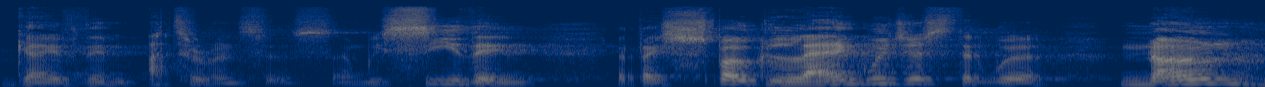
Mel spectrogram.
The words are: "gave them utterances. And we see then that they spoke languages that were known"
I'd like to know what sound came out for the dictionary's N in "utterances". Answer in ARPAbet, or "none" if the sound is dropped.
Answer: N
